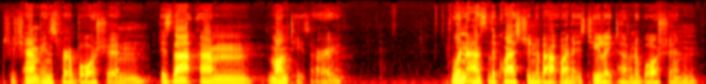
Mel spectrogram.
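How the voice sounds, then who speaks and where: A man with a deeper voice giving casual reaction commentary, blunt and profane as he rants. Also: fairly even intonation, normal speed, a bit bright. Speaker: commentary host.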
